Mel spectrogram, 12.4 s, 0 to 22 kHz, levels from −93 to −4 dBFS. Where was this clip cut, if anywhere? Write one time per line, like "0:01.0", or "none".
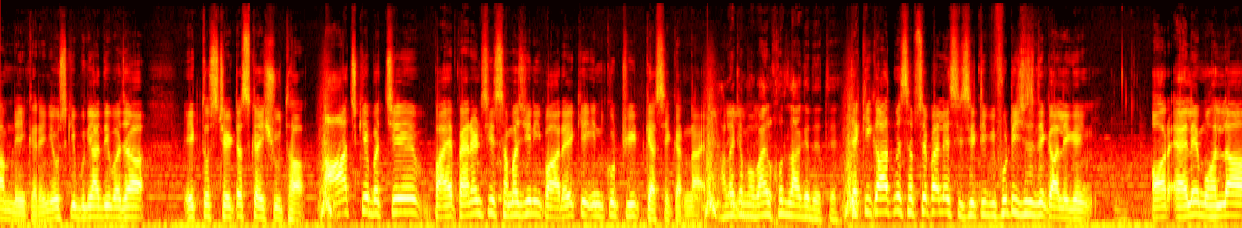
0:03.2
0:07.1
0:08.4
